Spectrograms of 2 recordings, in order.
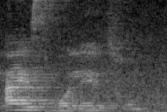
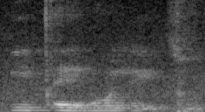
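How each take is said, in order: First: The first word begins like English 'ice'. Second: The first word does not begin like English 'ice'. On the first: "some say ice boletu, because icebo is like ice" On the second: "that is how you pronounce it"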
